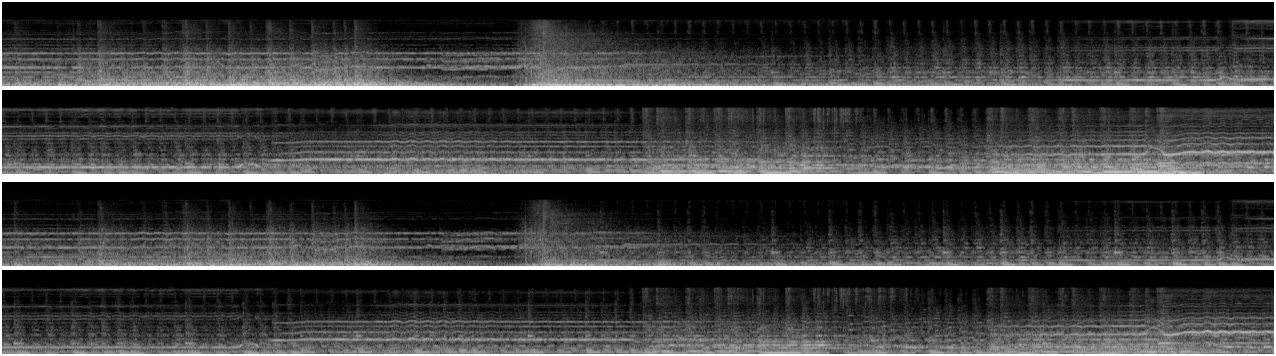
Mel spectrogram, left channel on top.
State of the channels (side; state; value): right; quieter; 3.7 dB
